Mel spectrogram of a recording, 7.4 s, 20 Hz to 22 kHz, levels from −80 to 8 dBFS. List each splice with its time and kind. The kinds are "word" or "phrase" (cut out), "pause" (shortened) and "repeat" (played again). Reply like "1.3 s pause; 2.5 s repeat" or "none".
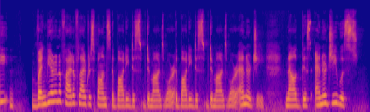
2.2 s word; 3.5 s repeat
